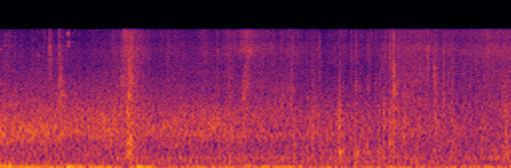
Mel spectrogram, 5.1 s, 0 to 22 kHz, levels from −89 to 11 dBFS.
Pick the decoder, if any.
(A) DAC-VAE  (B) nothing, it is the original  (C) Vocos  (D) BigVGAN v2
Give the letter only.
B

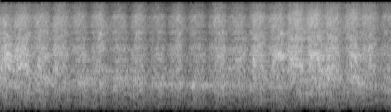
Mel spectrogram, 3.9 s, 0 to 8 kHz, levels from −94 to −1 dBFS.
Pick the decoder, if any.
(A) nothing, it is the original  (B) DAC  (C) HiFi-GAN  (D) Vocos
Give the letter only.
C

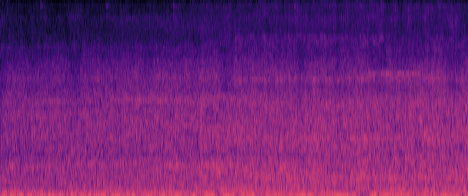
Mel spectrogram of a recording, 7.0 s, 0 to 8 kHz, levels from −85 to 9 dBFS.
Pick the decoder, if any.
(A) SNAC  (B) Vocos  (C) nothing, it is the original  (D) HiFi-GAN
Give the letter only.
C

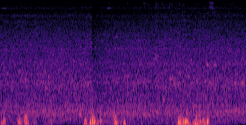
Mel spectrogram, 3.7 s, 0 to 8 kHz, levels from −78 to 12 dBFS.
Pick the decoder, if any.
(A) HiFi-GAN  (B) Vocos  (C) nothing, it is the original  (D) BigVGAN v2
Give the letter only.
C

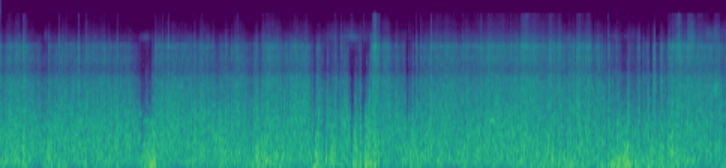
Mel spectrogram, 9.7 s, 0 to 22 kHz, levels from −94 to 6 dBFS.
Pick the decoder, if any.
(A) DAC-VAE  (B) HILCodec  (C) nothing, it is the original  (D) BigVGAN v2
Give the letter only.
A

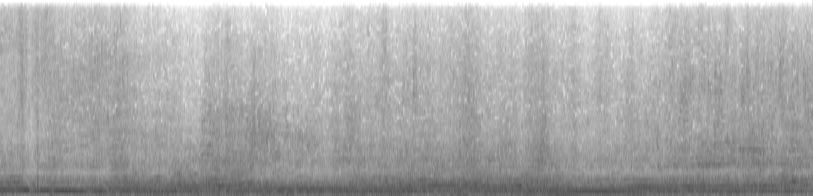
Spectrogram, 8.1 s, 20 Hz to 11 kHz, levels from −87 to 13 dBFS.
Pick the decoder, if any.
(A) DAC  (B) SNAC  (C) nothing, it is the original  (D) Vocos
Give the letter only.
C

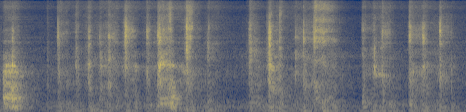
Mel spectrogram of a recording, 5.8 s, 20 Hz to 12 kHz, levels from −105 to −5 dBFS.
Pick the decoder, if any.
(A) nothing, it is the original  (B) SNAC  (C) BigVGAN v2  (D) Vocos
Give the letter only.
B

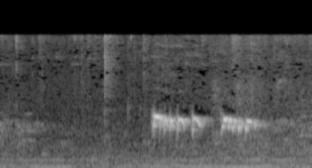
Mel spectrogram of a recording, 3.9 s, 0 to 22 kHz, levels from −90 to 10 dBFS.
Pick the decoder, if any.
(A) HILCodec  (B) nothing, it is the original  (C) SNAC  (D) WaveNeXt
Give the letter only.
B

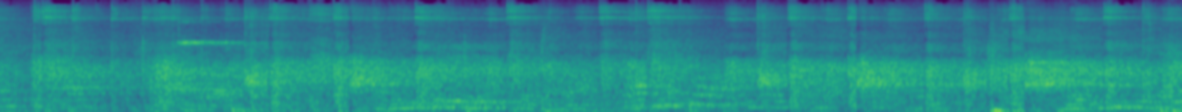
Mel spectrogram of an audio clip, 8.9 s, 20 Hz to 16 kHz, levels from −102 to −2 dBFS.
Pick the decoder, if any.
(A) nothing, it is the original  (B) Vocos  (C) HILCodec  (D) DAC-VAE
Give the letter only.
A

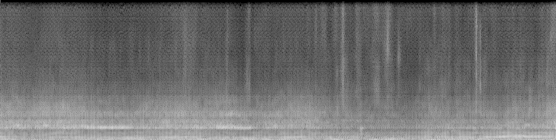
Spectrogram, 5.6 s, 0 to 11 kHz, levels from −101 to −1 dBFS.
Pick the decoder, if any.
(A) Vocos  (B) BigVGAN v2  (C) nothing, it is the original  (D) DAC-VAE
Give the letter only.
A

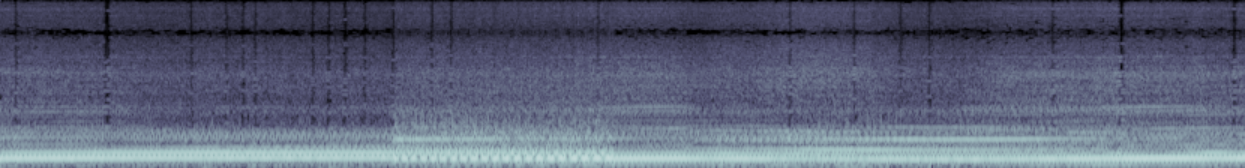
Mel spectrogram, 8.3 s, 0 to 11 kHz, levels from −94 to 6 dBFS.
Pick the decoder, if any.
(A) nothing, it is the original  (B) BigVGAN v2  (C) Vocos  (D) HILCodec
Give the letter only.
A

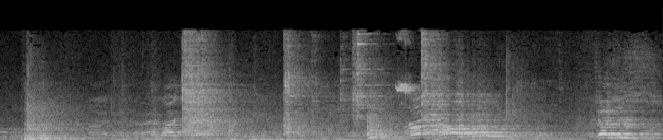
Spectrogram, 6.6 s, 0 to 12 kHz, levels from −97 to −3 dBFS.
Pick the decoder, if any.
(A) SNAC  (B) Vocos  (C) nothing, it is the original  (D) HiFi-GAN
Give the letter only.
C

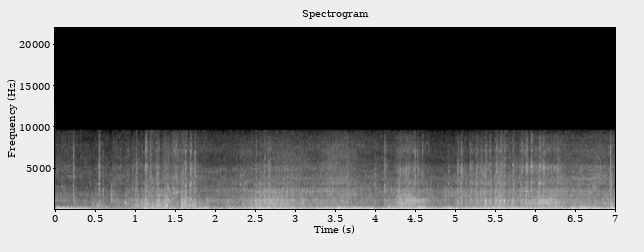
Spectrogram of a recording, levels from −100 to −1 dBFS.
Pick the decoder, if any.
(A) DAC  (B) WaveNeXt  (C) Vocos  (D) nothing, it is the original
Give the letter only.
C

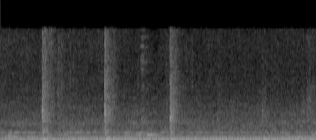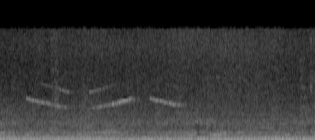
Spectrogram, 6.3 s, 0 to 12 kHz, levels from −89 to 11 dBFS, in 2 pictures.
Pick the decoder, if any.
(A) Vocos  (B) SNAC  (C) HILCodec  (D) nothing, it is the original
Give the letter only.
D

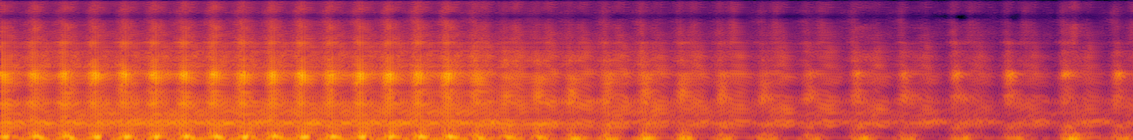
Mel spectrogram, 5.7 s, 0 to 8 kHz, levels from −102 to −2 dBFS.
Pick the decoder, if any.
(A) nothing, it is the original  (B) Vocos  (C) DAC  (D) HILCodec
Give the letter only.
B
